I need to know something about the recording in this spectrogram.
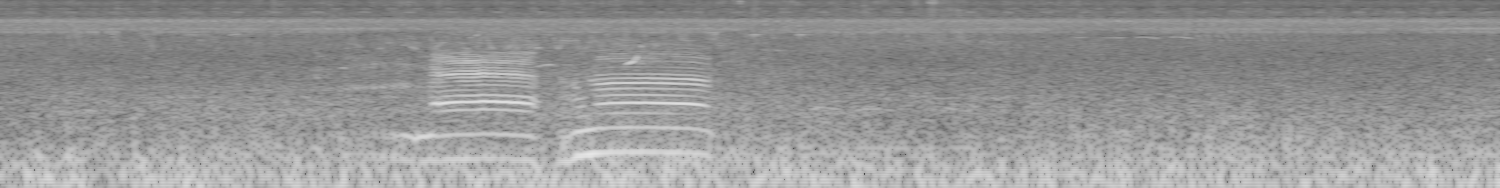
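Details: Sheep in a field giving two loud, wavering bleats in quick succession, each about a second long with rich harmonics, over a steady background of insect buzzing and low wind rumble.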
